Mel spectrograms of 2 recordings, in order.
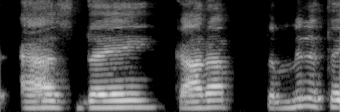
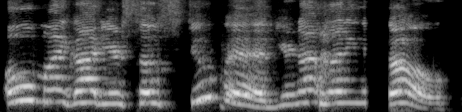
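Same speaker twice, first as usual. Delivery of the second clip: high mock-exasperated dog; frustrated dog voice; 10 semitones higher than usual. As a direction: play the fed-up dog, pitched high. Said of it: "So I would start out with".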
